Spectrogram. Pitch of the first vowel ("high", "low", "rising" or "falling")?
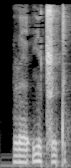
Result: low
